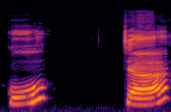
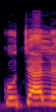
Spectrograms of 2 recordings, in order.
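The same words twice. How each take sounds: First: कुचल drawn out very slowly, syllable by syllable; slow syllable stretch. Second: Said in the usual way. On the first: Shown as a demonstration.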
